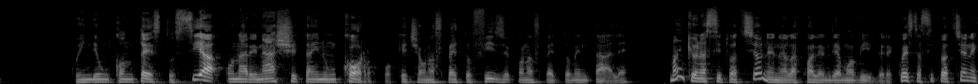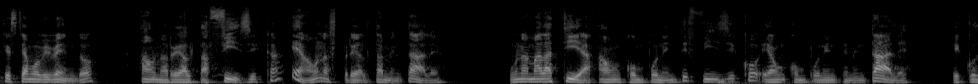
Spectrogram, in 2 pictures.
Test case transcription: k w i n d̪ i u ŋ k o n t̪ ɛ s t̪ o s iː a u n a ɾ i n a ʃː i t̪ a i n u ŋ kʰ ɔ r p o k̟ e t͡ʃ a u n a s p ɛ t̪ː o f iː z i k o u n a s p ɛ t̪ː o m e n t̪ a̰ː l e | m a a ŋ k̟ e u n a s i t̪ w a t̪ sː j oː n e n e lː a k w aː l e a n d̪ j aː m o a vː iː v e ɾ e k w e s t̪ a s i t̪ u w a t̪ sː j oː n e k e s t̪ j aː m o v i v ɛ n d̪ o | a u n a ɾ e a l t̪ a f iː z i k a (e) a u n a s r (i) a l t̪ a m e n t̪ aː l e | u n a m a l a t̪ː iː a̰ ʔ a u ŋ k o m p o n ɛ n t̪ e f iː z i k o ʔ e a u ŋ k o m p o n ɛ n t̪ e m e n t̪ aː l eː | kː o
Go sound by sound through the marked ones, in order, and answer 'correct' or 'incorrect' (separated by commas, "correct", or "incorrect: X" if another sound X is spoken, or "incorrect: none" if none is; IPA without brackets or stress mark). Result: correct, incorrect: e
